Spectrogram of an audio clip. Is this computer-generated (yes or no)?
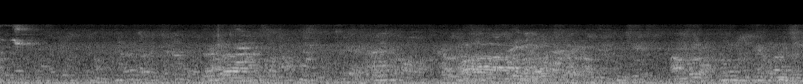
yes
